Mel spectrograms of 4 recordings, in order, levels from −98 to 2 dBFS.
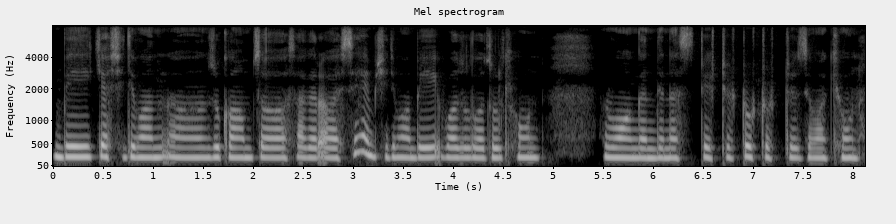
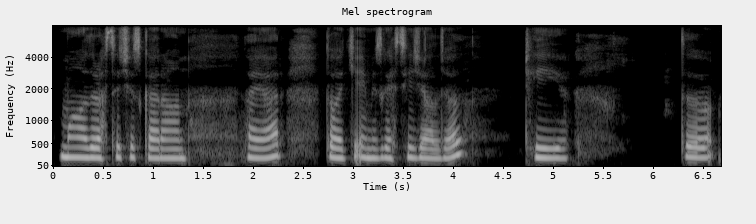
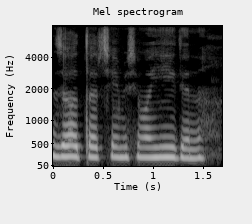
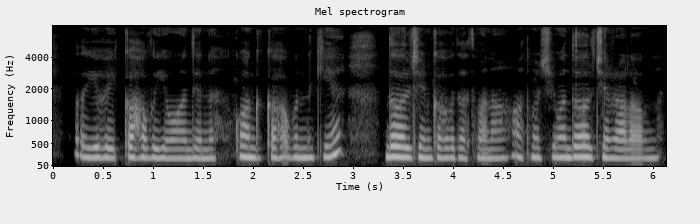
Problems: constant background noise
